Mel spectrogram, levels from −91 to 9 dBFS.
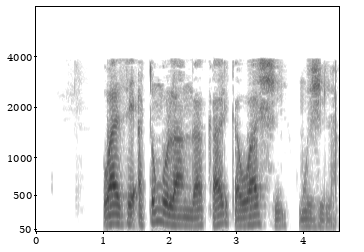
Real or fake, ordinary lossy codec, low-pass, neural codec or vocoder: real; AAC, 16 kbps; 7.2 kHz; none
